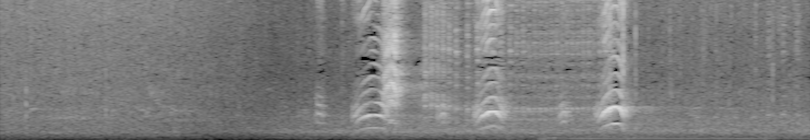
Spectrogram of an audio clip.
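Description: A bird calling three times, about a second apart, each call a loud arched note that rises and falls in pitch.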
